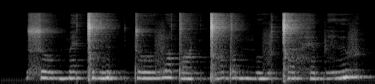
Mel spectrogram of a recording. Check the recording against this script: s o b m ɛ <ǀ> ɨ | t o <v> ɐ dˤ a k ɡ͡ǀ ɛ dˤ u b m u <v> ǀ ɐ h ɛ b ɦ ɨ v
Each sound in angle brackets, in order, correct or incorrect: correct, correct, correct

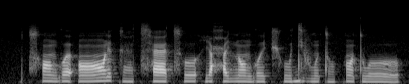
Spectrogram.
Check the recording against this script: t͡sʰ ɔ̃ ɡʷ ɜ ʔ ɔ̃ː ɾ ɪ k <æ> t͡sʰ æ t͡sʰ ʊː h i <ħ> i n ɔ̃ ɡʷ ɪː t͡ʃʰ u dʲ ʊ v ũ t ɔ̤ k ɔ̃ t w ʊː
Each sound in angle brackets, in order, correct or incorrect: incorrect, correct

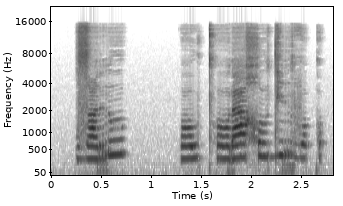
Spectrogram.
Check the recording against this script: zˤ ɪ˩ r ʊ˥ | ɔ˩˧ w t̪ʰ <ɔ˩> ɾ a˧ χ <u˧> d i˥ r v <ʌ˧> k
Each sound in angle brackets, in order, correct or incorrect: correct, correct, incorrect

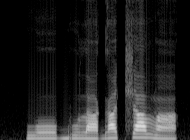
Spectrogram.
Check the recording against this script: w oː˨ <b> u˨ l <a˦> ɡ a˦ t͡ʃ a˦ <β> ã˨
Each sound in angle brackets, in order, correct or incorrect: correct, incorrect, correct

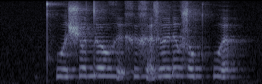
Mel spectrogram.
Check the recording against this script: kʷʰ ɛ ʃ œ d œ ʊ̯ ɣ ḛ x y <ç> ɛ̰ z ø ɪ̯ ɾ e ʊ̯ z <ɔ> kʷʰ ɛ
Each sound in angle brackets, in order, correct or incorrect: incorrect, correct

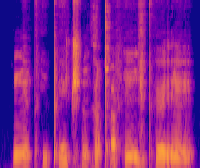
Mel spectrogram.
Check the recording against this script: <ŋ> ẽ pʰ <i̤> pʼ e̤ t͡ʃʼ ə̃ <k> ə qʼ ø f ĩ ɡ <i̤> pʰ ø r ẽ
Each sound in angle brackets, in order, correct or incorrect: correct, correct, correct, correct

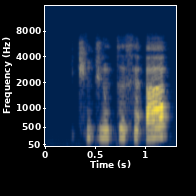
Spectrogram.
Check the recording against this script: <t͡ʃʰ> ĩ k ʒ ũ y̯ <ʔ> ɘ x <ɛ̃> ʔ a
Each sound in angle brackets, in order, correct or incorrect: correct, incorrect, correct

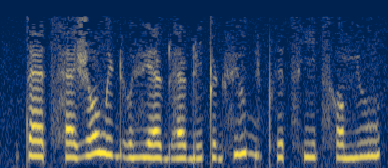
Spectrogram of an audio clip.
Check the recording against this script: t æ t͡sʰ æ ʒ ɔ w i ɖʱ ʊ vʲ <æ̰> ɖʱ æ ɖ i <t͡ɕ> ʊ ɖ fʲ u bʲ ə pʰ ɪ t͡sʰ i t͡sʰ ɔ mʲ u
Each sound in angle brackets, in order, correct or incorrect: incorrect, incorrect

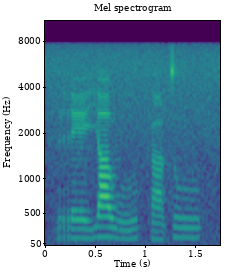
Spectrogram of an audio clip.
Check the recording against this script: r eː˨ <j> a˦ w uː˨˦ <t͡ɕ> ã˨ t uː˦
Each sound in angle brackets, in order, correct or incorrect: correct, incorrect

